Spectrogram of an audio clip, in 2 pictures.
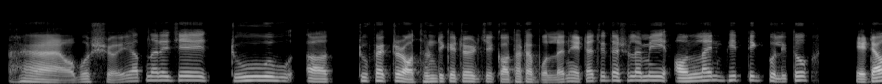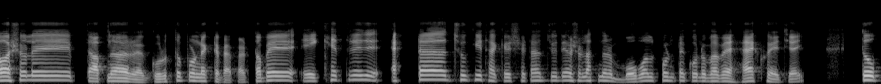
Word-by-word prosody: হ্যাঁ, 120 -5 +2 0.2
অবশ্যই। 120 -2 -5
আপনার 190 +4 -3
এই - - -3
যে 195 - +4 0.5
টু 165 +1 -3 0.7
আ - - +5 0.5
Two-factor 165 -1 +1
authenticator 145 +3 0
যে 135 - -1
কথাটা 125 +1 +1
বললেন, 110 +3 -2
এটা 155 - 0
যদি 185 0 -5
আসলে 190 +1 -3
আমি 190 0 +1 0.3
অনলাইন 175 +6 +2
ভিত্তিক 195 -1 -3
বলি 140 -4 -1
তো, 190 - +3 0.6
এটাও 155 +8 +8
আসলে 200 +2 0 0.6
আপনার 150 0 +3 0.3
গুরুত্বপূর্ণ 170 +8 -1
একটা 155 - -3
ব্যাপার। 105 +2 -3
তবে 185 +5 +3 0.4
এই 155 - +2
ক্ষেত্রে 210 0 -2 0.4
একটা 220 +5 0 0.3
ঝুঁকি 215 0 -2
থাকে, 165 0 -2
সেটা 170 +1 -5 0.2
যদি 185 0 -6
আসলে 175 0 -2
আপনার 175 -1 -3 0.2
মোবাইল 160 +8 0
ফোনটা 175 -1 -4
কোনোভাবে 155 -3 0
হ্যাক 155 0 +4
হয়ে 115 - 0
যায়, 125 +1 0 0.6
তো 200 - +7
165 Hz, 145 wpm, -25 LUFS, 140-185 Hz, 0.7 s, এটাও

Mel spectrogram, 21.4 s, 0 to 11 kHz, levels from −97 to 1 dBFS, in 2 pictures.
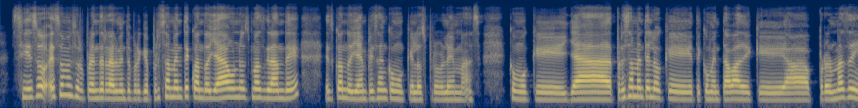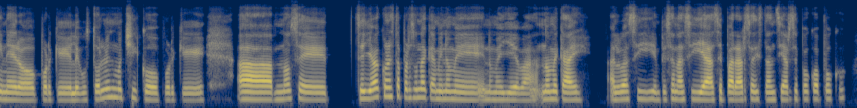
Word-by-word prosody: Sí, 235 - -3
eso 270 +4 +3
eso 295 +5 +2
me 290 -1 -1
sorprende 210 -3 0
realmente 200 0 +2
porque, 195 0 -3
precisamente 245 +3 +1
cuando 220 -2 +2
ya 215 +2 +7
uno 235 0 +1
es 235 -1 -8
más 230 -1 +1
grande, 210 +3 +2 0.3
es 190 - -6
cuando 225 0 +1
ya 195 -1 +2
empiezan 200 +2 -3
como 200 -2 -2
que 185 - -4
los 180 0 -2
problemas, 180 0 -5 0.3
como 190 -2 -2
que 175 -1 -2
ya, 185 0 +7
precisamente 245 +2 +1
lo 225 -2 0
que 185 -2 -2
te 185 - -7
comentaba 185 0 +2
de 180 -1 -1
que, 175 -1 -3
ah, 170 0 +1
problemas 190 +5 0
de 240 - +2
dinero, 175 -6 0
porque, 170 -1 -4
le 170 - -1
gustó 175 +2 -6
el 205 - -2
mismo 235 -1 -3
chico 195 -4 -3
o - - -9
porque, 165 0 -8 0.4
ah, 185 -1 +7
no 190 +2 -5
sé, 180 -4 -2 0.3
se 200 0 -1
lleva 225 +3 +3
con 255 - -1
esta 265 +1 -4
persona 230 0 -3
que 205 - -4
a - - -3
mí 195 0 -3
no 195 - -3
me 180 -2 -4
no 185 - -7
me 180 0 -6
lleva, 175 -2 -3
no 190 +1 -2
me 195 0 -1
cae, 180 -2 +1 0.3
algo 180 +2 -3
así. 195 0 -4
Empiezan 185 +1 -6
así 185 0 -2
a 170 -1 +5
separarse, 180 +1 +1
a - - -1
distanciarse 185 +1 -5
poco 195 +1 -5
a - - -6
poco. 200 +3 -12
190 Hz, 205 wpm, -23 LUFS, 180-210 Hz, 0.4 s, ya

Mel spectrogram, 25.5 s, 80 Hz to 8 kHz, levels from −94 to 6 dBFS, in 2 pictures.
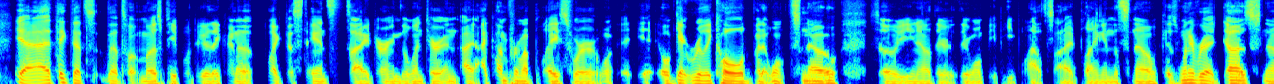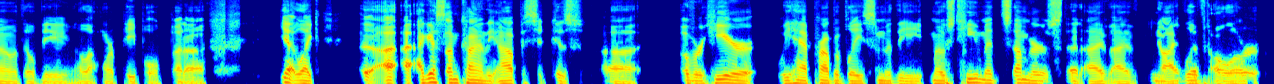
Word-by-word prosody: Yeah, 110 +1 +4
I 115 - +4
think 135 +5 0
that's 105 -6 -1
that's - - -4
what - - -6
most 90 +1 -2
people - - -6
do, 90 - -3
they 90 +1 -1
kinda 90 0 -2 0.2
like - - -4
to - - -10
stay 90 - -4
inside 85 -1 -3
during 85 +1 -3
the 85 0 -4
winter 90 +1 -2
and 85 0 -5
I - - -1
I - - -1
come - - -4
from 100 -1 -1
a 90 - +2
place 90 +2 -2
where 85 -1 0
w - - -7
it 460 0 -11
it'll - - 0
get - - +1
really 100 -2 +2
cold, 95 -5 +5
but 90 -1 -2
it - - -3
won't 95 -2 -1
snow, 95 +1 +3 0.3
so, 85 +1 -4
you 85 +1 -3
know, 85 0 -2
there 80 -1 -6
there 85 - -5
won't 80 0 -5
be - - -21
people - - -15
outside - - -5
playing 80 0 -4
in 80 0 -4
the 85 - -4
snow, 85 -1 0
'cause - - -5
whenever 110 +1 +4
it 95 -4 +2
does 105 -1 +5
snow, 90 -3 -1
there'll 85 0 -4
be 80 -1 -3
a - - -4
lot 85 -1 -2
more 85 -1 -3
people, 80 -2 -4
but, 80 -1 -2
uh, 80 0 0 0.8
yeah, - - +7
like, 105 -1 +3 0.5
uh, - - +6
I - - +5
I - - +6
guess 145 +2 +5
I'm 125 0 +4
kinda 115 -3 +5
the 95 -1 -1
opposite, 105 +1 +1
'cause, - - -4 0.3
uh, 85 -2 0 0.5
over 105 -2 +2
here 110 -1 +5 0.3
we 105 +1 +1
have 110 -1 +4
probably 105 -4 +2
some 105 +2 -1
of 100 - -1
the 95 -2 -2
most 100 -3 0
humid 125 -7 +2
summers 105 -8 +1
that 95 0 +1
I've 90 0 +1
I've 90 -1 -1
you 105 - -10
know, 90 - +2
I've 95 +1 +1
lived 105 -3 +1
all 95 -1 +1
over 95 0 0
95 Hz, 220 wpm, -23 LUFS, 85-105 Hz, 0.8 s, yeah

